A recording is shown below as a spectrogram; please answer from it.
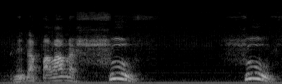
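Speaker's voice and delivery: ordinary talk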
